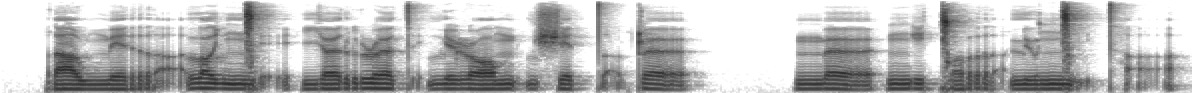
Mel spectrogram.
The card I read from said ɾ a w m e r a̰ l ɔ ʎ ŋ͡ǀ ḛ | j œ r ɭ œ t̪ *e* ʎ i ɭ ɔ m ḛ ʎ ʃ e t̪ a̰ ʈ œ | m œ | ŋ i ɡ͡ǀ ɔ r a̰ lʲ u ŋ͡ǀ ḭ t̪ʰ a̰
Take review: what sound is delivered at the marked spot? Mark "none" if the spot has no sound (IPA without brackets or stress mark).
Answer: ḛ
